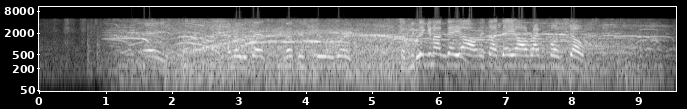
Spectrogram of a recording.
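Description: A crowd chatters loudly outdoors.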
